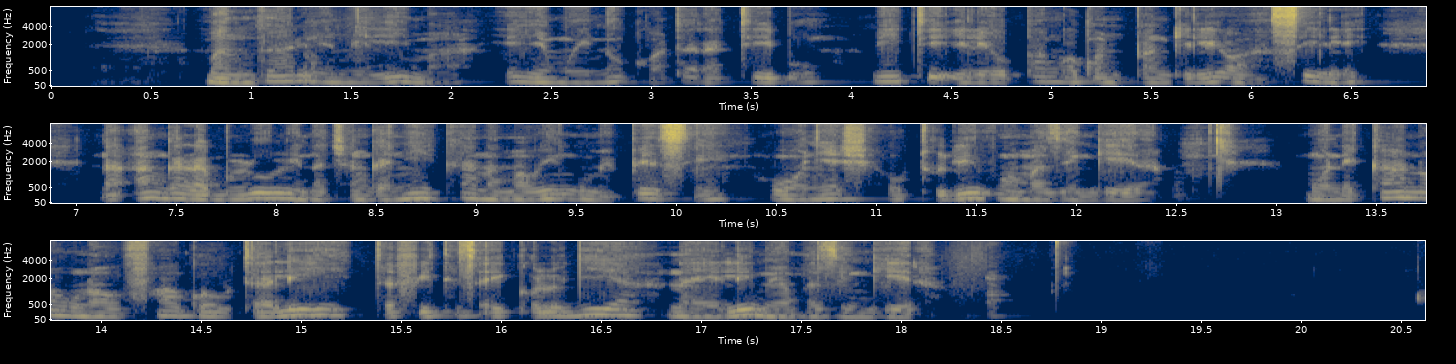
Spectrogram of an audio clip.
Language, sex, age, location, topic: Swahili, male, 18-24, Dar es Salaam, agriculture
